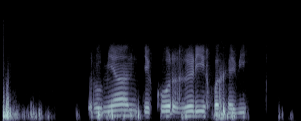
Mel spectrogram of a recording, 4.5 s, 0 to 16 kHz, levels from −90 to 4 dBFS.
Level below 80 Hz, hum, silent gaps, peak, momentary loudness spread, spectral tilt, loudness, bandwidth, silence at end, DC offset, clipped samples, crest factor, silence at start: -54 dBFS; none; 0.83-1.11 s, 1.19-1.31 s, 2.28-2.34 s; -8 dBFS; 16 LU; -11.5 dB/octave; -29 LUFS; 4 kHz; 0.85 s; under 0.1%; under 0.1%; 20 dB; 0.05 s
